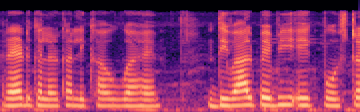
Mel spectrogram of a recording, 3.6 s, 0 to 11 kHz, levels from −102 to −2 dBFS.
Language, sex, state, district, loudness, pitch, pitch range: Hindi, female, Gujarat, Valsad, -17 LUFS, 205 Hz, 195-215 Hz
